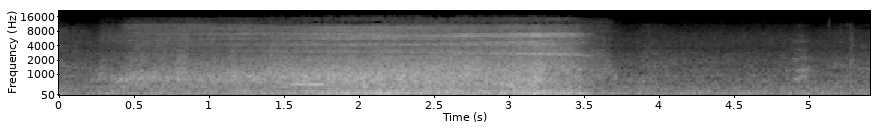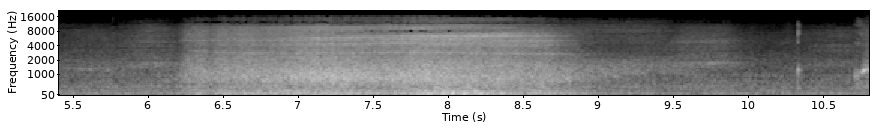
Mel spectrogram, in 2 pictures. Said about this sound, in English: What's the limit of the distance of that breath, of that voiceless sound?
